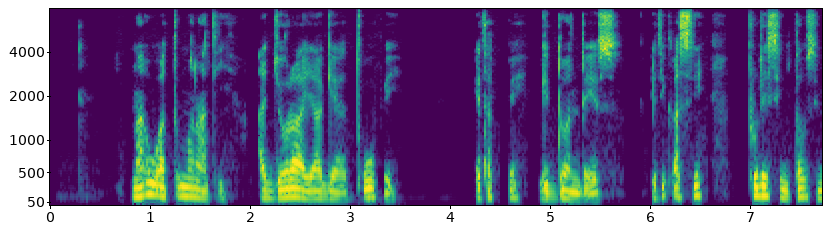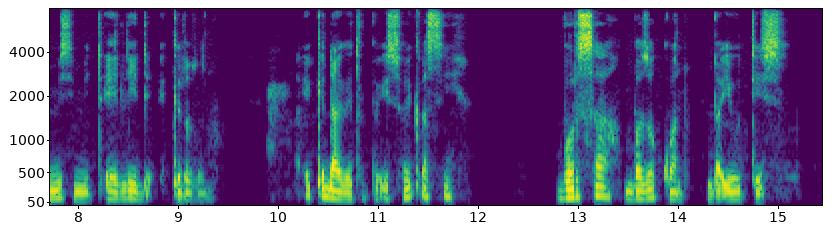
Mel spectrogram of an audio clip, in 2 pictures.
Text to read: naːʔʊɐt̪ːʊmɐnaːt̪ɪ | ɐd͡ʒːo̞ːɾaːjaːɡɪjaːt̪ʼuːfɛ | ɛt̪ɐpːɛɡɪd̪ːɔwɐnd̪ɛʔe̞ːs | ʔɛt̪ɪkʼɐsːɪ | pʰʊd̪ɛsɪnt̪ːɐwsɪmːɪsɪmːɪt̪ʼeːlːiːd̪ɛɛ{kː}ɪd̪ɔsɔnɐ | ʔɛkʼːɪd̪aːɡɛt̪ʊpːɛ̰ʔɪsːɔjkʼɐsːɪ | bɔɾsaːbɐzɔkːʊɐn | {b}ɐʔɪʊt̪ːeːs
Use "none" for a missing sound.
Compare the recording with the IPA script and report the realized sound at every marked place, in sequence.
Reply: kː, b

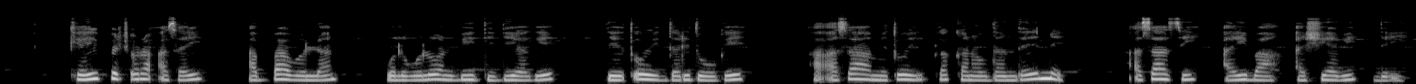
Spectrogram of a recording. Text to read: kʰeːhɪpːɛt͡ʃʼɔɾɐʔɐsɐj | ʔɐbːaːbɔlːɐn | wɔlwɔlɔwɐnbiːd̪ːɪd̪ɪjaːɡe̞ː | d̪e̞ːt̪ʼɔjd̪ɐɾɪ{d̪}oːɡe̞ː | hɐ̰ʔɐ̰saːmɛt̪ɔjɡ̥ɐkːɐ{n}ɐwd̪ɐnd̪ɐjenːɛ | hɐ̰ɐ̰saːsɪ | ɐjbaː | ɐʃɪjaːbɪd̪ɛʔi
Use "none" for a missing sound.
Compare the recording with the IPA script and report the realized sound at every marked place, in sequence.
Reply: d̪, n

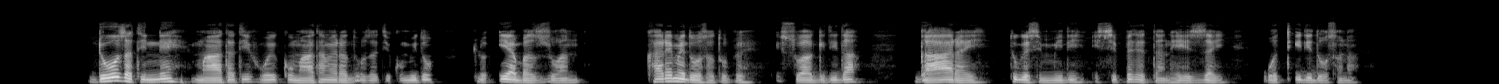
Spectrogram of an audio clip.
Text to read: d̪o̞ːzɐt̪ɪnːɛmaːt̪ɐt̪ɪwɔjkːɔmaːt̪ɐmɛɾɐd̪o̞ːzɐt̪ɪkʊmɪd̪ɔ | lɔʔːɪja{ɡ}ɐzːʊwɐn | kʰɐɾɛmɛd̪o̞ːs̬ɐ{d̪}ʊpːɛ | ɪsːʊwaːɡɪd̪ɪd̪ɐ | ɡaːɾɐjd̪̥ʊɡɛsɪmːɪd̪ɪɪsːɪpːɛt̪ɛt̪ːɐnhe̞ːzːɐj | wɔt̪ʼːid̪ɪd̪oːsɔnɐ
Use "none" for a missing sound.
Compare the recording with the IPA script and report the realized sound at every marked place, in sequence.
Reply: b, t̪

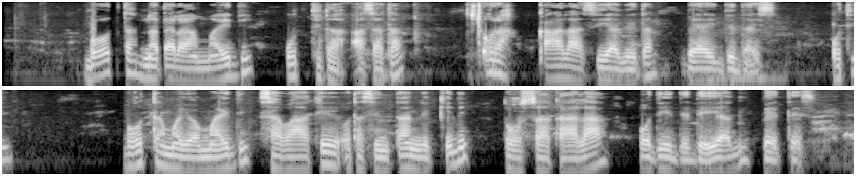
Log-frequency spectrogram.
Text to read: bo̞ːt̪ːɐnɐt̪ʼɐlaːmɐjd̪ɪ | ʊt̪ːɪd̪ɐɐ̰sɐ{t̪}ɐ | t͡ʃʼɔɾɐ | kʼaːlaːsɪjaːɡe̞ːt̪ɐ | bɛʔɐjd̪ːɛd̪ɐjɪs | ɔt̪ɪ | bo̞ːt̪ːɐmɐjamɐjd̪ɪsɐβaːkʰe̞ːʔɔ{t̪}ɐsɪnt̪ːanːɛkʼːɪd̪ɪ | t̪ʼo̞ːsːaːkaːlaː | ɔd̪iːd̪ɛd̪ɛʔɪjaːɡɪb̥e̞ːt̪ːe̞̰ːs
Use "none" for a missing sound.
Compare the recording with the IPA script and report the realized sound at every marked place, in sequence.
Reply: t̪, t̪

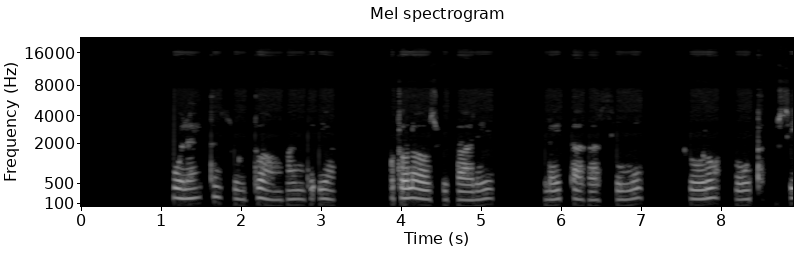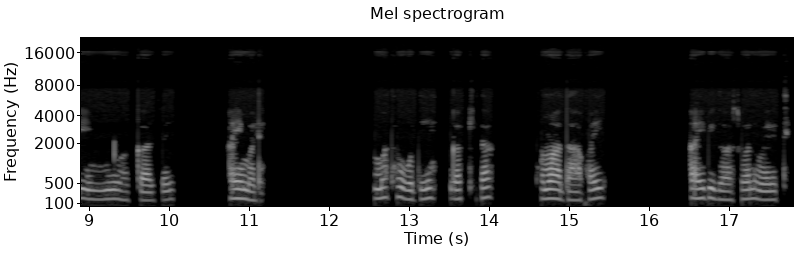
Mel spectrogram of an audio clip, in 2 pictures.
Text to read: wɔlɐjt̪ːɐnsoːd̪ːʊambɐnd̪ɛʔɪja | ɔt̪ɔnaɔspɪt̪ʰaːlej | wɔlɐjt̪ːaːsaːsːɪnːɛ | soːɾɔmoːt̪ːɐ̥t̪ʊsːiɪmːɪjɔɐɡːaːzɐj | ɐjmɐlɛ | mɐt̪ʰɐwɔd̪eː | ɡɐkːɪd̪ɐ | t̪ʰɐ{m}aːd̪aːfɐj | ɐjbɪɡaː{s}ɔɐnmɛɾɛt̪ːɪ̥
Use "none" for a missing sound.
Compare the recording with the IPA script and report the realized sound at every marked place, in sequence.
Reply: m, s

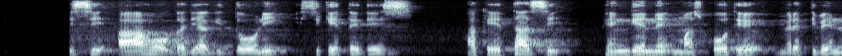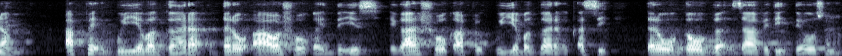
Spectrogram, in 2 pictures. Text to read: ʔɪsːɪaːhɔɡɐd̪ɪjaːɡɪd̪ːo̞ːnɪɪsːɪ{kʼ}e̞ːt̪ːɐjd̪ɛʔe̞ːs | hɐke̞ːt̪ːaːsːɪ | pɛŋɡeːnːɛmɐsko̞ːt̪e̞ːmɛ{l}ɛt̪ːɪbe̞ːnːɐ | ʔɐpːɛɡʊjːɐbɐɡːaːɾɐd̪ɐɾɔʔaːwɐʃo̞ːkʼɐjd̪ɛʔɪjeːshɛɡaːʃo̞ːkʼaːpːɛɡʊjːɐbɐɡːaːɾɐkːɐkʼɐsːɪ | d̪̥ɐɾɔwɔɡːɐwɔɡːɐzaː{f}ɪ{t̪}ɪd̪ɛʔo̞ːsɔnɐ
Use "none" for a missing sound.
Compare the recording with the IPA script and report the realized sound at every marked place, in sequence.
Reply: k, ɾ, f, t̪

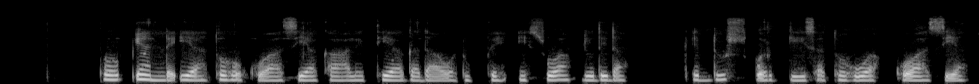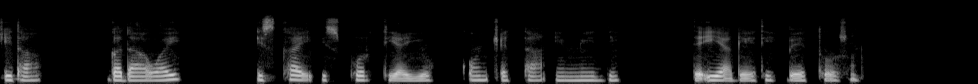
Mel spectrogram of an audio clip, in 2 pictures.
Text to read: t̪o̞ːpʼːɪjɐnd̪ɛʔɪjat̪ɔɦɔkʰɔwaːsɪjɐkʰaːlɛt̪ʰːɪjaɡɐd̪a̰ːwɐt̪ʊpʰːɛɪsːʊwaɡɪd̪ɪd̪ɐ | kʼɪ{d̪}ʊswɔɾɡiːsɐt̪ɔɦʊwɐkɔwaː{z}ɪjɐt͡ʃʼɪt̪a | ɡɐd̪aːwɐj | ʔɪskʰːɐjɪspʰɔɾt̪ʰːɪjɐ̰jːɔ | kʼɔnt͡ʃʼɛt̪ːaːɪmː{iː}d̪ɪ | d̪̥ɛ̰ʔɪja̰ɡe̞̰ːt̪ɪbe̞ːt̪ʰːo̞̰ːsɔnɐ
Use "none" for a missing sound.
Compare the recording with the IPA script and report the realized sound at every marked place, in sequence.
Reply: d̪ː, s, iː

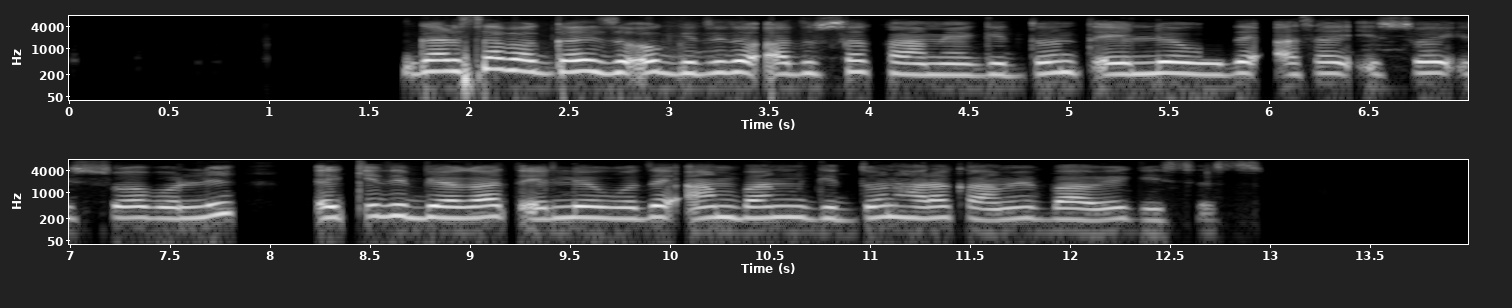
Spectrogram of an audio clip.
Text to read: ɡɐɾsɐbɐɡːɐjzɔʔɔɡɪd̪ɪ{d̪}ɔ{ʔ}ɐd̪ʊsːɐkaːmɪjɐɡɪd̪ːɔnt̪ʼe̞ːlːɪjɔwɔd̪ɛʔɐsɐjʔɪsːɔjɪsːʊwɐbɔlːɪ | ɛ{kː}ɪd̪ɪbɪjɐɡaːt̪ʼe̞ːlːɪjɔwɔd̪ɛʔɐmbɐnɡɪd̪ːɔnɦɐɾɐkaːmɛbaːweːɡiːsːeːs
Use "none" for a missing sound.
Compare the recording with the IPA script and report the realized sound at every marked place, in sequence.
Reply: d̪, ʔ, kʼː

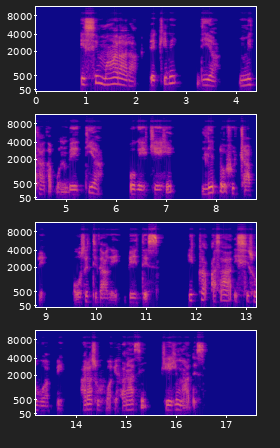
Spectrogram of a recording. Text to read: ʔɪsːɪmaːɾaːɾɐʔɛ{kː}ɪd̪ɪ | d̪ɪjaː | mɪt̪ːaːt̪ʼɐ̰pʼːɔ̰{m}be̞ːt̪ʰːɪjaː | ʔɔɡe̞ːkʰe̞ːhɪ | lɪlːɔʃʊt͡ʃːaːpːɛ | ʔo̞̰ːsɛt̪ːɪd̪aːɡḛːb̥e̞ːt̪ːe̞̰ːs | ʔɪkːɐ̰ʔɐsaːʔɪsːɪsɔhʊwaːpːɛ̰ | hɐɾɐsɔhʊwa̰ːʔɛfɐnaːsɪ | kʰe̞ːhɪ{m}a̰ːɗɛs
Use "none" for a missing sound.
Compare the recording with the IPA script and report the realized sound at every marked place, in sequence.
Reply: kʼː, n, m

